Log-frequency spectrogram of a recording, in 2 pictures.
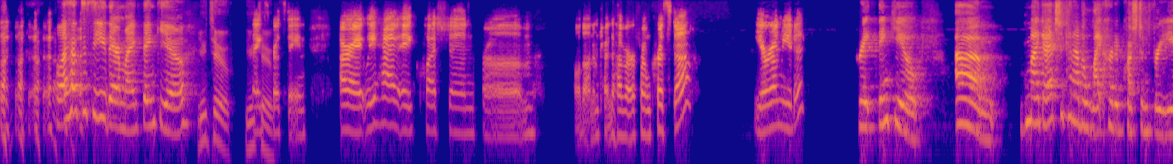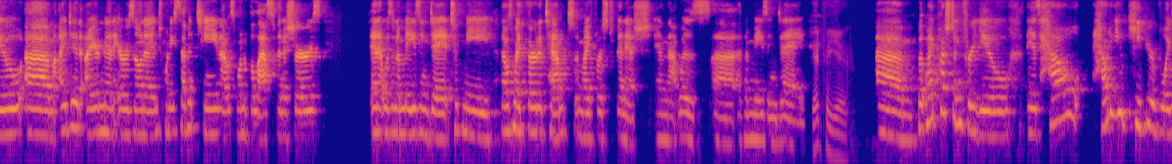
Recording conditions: video call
